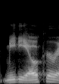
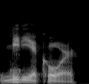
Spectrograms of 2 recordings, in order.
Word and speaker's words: mediocre: One time, someone I know pronounced the word mediocre as Mediacore, and we never.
